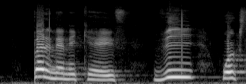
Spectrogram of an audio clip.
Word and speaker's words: vi: The pronunciation of the e is very nasal. It's almost like you're doing like this, vi. Especially in Stockholm, vi.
